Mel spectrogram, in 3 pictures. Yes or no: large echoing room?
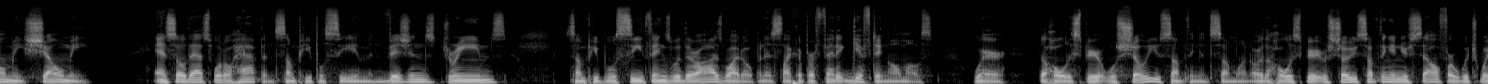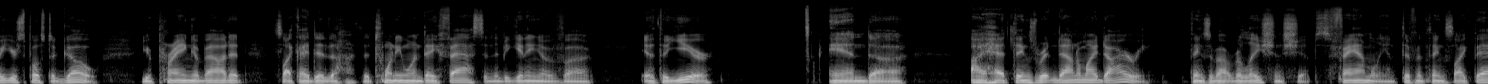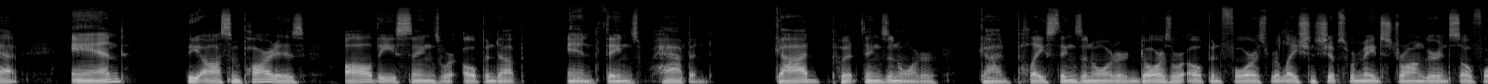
no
